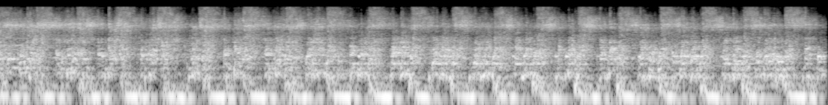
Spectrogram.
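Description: Loud Theenmar dance drumming: a fast, driving percussion rhythm with a steady booming low beat and dense sharp strikes over it.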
